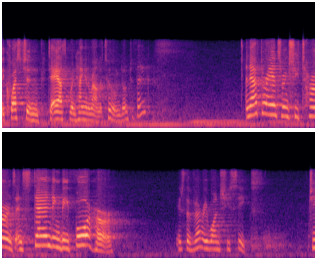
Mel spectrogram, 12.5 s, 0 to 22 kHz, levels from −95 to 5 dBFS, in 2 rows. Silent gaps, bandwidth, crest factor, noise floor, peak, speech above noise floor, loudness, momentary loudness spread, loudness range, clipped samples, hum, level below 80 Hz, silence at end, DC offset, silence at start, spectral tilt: none; 7.6 kHz; 20 dB; -52 dBFS; 0 dBFS; 34 dB; -18 LUFS; 23 LU; 12 LU; under 0.1%; none; -46 dBFS; 0 s; under 0.1%; 0 s; -2.5 dB/octave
